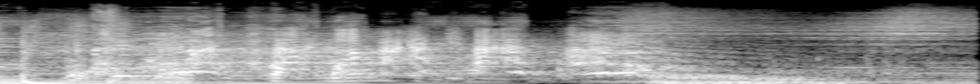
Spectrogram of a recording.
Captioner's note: all laughing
